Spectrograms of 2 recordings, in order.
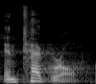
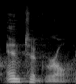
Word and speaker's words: integral: The first I is integral or integral. It can be pronounced both ways, and I probably go back and forth.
